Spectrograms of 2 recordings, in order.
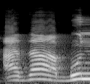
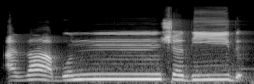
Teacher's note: حرف ہے تو ہم نے نون ساکن پہ اخفا کرنا ہے، یعنی کہ نون ساکن کو ہم نے 2 سے 3 سیکنڈ کے لیے چھپانا ہے، چھپا کے پڑھنا ہے ، جیسا کہ عذابن، یہ جو نون ہے یہ نون ساکن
